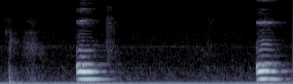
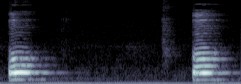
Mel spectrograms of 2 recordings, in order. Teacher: C'est un son qui doit passer en même temps par la bouche et le nez. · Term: voyelle nasale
